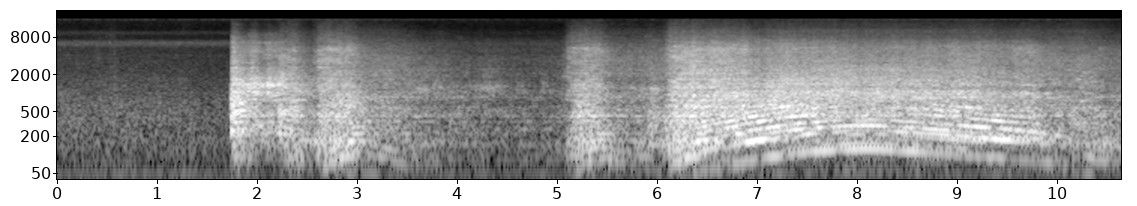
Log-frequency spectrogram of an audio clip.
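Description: A vintage car's petrol engine starts with a sudden burst a little under two seconds in and settles. It then revs up and the car pulls away, the engine note rising and then falling.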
